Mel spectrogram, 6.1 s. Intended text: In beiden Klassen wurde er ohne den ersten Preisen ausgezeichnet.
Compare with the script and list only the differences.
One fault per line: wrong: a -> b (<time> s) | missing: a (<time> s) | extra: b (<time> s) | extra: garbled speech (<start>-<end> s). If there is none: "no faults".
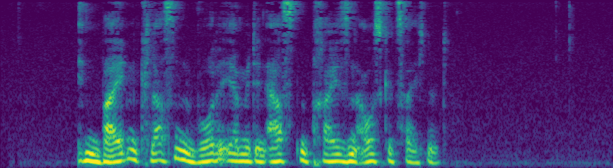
wrong: ohne -> mit (2.4 s)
